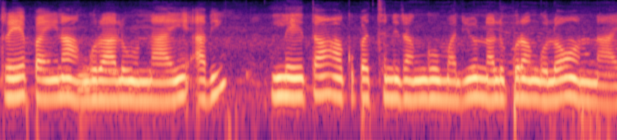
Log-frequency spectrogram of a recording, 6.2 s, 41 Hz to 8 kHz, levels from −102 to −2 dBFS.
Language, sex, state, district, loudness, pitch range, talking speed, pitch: Telugu, female, Telangana, Mahabubabad, -13 LUFS, 195-210 Hz, 105 wpm, 200 Hz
